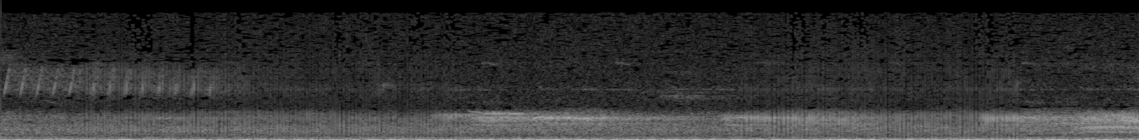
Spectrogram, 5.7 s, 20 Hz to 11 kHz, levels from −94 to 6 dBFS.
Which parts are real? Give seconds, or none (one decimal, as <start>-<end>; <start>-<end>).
0.0-0.4; 2.3-3.7; 5.1-5.7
